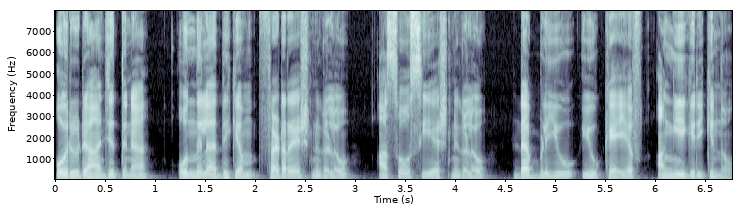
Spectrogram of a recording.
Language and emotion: Malayalam, neutral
